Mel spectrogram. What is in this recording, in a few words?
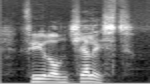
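"violoncellist", Dutch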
